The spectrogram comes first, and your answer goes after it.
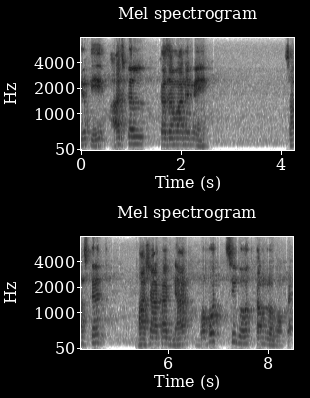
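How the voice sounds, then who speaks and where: With a South Indian accent, a man speaks at a high pitch. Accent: South Indian accent in Hindi. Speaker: spiritual speaker. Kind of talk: religious discourse.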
